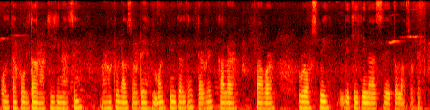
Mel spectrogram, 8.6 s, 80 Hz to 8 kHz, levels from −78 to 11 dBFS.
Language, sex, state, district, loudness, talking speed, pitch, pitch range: Nagamese, male, Nagaland, Dimapur, -22 LUFS, 130 wpm, 115 Hz, 110-120 Hz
